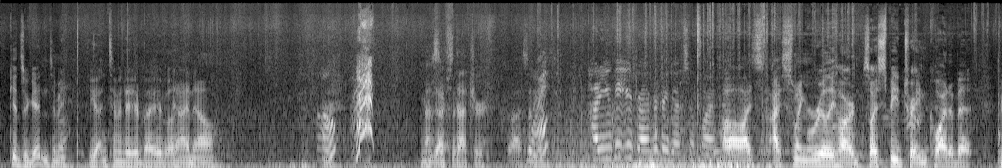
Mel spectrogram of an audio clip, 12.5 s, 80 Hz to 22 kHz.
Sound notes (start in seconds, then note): 4.3 screams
